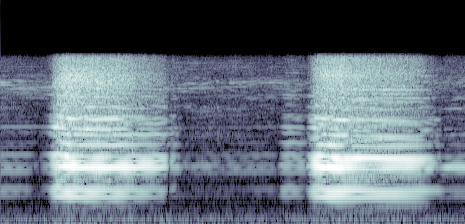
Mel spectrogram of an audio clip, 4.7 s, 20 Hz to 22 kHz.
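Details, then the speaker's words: Homemade mini Thunderbolt siren chopper running on a used, roughly half-dead 9 V DC battery (needs 18 V for full output); two short thin rising wails lacking punch: weak siren output from low battery voltage. "m running this on a used 9 volts DC battery, and it's a little low on power, so it might sound like a chopper level 4 or whatever. It's probably like half dead."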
